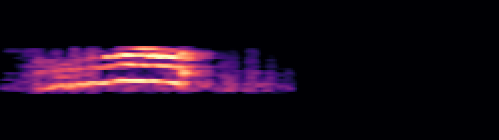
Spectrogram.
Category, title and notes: Sound effects > Animals
My cat Bailey meowing.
